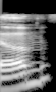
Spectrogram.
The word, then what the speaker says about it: homme: a vowel, étudiant or homme. Now, homme literally has an H at the beginning, but the H is silent, so it starts with the sound of the vowel.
